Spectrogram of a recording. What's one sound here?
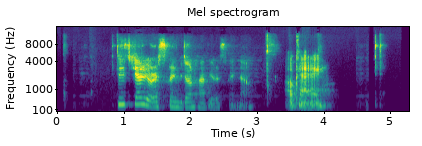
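Another woman speaks cheerfully over an online call.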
